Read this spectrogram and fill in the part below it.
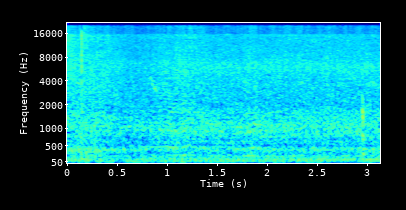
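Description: Honey bees buzz continuously during a hive inspection, a faint, even drone close by with no talk over it.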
